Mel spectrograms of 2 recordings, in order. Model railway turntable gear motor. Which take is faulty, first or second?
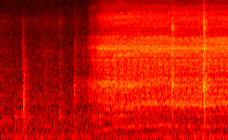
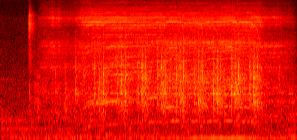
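first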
